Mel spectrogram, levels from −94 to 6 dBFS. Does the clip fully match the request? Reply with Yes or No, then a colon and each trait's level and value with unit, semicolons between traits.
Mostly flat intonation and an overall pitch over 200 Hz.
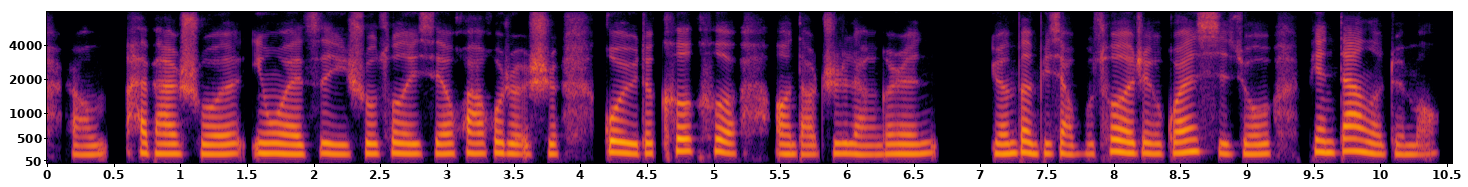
No: narrow, 1.5 semitones; high, 195 Hz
